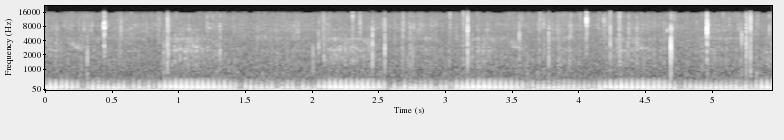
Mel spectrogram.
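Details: Soft, low cat purr in pulsing breath cycles, each swell lasting under a second before a brief dip, with light crackling of a fireplace in the background.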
